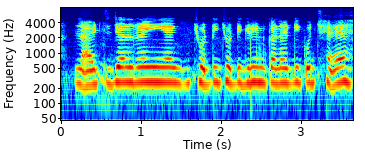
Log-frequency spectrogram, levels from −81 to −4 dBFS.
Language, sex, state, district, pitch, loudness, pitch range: Hindi, female, Bihar, Sitamarhi, 255 Hz, -17 LUFS, 245-260 Hz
